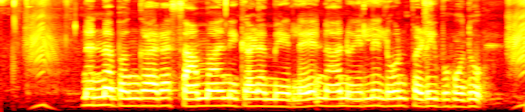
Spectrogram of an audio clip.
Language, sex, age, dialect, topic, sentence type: Kannada, female, 25-30, Coastal/Dakshin, banking, statement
